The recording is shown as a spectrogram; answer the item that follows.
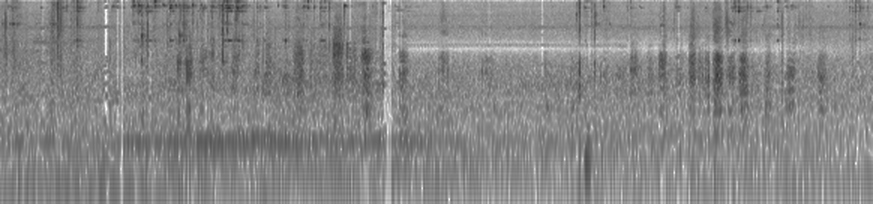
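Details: Shiba Inu named Ichi in a reverse-sneezing episode: rapid, irregular snorting breaths in quick succession, roughly three to four per second, with a steady faint hum in the background and a brief thud midway.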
